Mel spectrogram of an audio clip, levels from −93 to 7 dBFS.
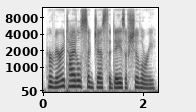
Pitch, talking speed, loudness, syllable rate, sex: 195 Hz, 210 wpm, -15 LUFS, 6.2 syllables/s, female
